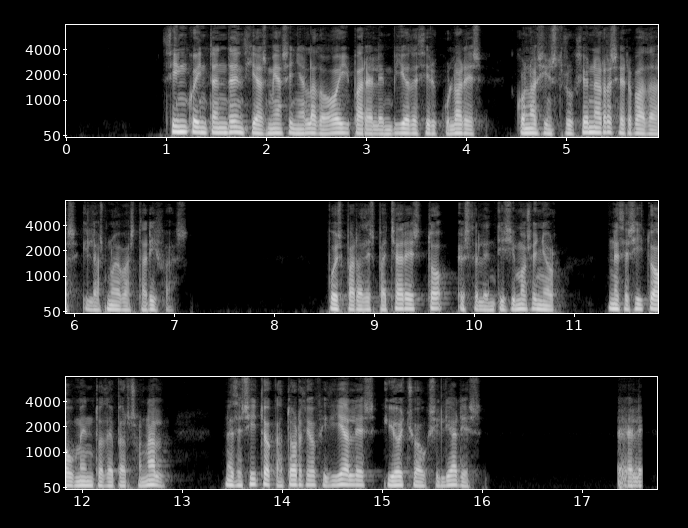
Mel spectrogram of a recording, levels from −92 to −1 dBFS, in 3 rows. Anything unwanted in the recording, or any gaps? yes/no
yes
